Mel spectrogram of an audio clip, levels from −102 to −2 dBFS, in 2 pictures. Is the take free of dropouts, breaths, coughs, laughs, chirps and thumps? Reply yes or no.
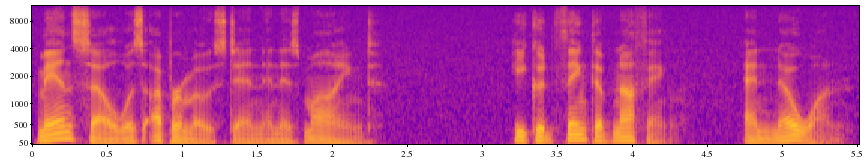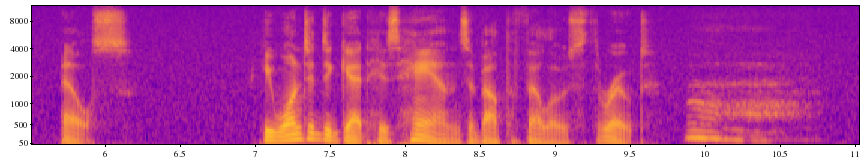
no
